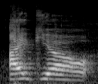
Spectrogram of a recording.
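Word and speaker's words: 애교: Aigyo. That's how you pronounce it.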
